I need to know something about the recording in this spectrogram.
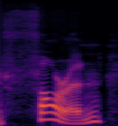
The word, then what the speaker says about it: foreign: Although, ironically, the silent G in foreign is a homegrown invention.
